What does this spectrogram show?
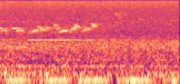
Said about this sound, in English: I'm going to put some more bird songs on for you to wrap up this episode. I'll turn the mic up a little bit and I'll invite you to just sit with them wherever they are.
